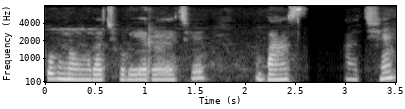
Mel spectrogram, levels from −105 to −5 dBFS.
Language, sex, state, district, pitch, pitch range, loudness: Bengali, female, West Bengal, Jalpaiguri, 200 Hz, 190-240 Hz, -26 LUFS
